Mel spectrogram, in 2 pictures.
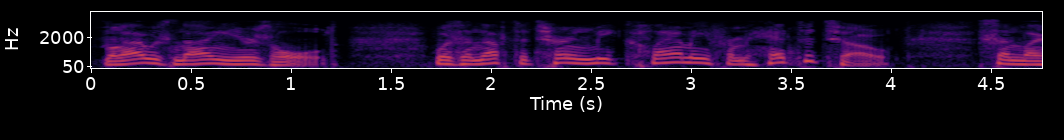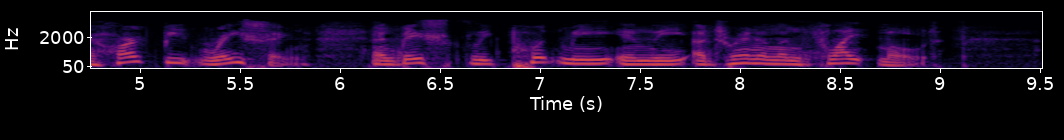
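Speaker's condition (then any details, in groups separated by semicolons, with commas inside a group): Cleft palate with lisp, cleft lip and palate, mild; braces 10 years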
